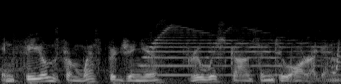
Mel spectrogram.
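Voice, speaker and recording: A man speaks in a calm tone while music plays in the background. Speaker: TV documentary host. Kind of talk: documentary narration. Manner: calm, thoughtful.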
